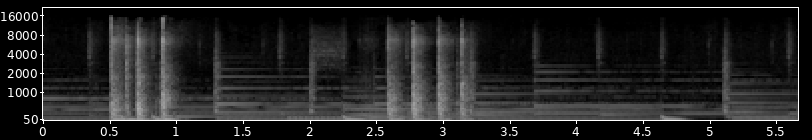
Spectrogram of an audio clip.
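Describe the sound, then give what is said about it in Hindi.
Someone raps on a door in quick bursts: three sharp, loud knocks, a pause, then a faster group of four, and one final thud, over a low, steady musical drone. “कल की ही बात है अचानक मेरा दरवाजा किसी ने खटखटाया”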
